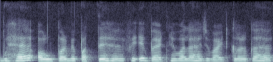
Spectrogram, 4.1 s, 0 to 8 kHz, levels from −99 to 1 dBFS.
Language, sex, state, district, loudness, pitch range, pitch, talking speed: Hindi, female, Chhattisgarh, Kabirdham, -18 LUFS, 220-235 Hz, 230 Hz, 260 wpm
